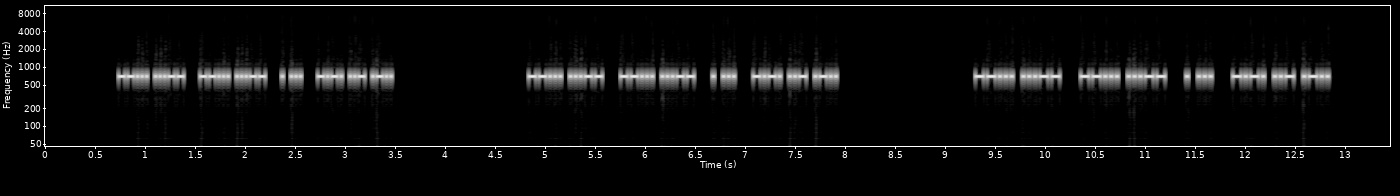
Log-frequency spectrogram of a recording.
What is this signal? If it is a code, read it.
Morse code, heard as a keyed tone, about 44 wpm, 700 Hz. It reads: 73 73 ES CUL 73 73 ES CUL 73 73 ES CUL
